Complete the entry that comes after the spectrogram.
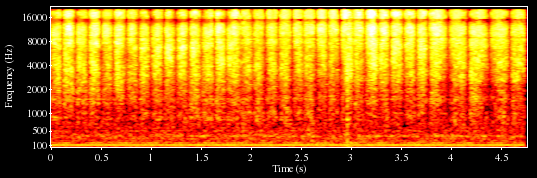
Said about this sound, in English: basically just kind of wet sand it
